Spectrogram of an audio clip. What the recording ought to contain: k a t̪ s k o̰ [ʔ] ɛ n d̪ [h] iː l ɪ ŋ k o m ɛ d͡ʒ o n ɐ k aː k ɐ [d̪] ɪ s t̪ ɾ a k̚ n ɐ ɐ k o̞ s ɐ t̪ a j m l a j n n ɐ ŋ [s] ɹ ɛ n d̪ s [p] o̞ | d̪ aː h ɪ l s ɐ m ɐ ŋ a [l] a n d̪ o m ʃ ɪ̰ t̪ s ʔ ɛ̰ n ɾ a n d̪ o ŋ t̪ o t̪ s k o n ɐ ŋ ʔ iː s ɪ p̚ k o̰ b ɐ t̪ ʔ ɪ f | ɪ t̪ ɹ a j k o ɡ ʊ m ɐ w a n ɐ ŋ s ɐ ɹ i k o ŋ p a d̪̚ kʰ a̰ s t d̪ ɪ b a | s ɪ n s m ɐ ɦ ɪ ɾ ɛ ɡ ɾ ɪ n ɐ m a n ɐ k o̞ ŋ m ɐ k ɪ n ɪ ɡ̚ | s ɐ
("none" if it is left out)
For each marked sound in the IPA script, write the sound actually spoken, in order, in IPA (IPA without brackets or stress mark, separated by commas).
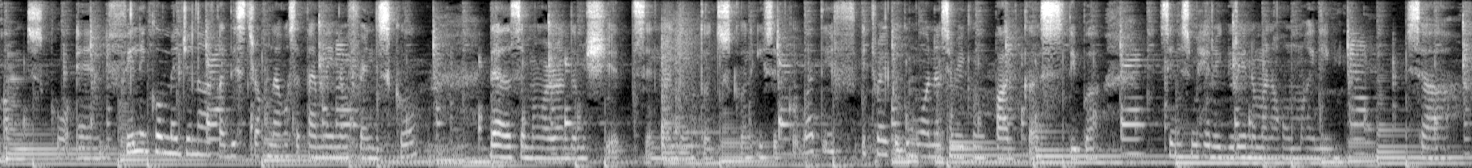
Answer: ʔ, f, d̪, f, k, ɹ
